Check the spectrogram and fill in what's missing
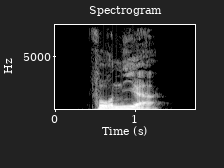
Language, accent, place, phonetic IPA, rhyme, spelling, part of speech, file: German, Germany, Berlin, [fʊʁˈniːɐ̯], -iːɐ̯, Furnier, noun, De-Furnier.ogg
- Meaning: veneer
